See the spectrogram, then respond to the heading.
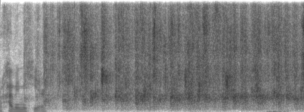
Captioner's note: applause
